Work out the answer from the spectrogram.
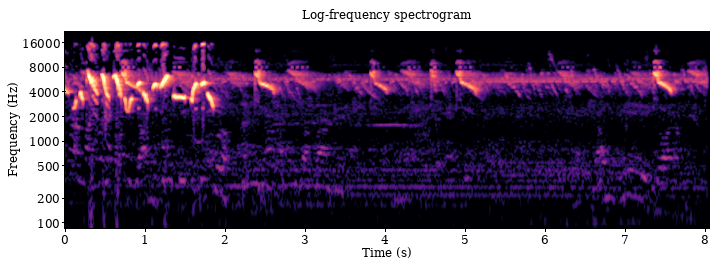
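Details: Female white-eye calling to provoke a response from males: a short two-second flurry of shrill, squeaky chirps, followed by sparse single high notes separated by long pauses.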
